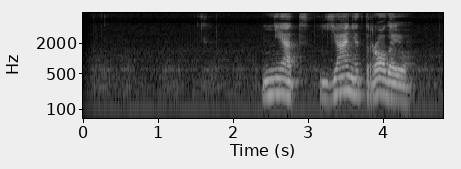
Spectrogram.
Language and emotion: Russian, angry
